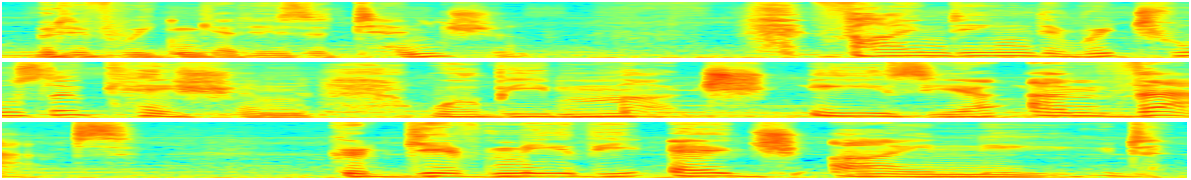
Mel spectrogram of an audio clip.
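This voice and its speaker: Theatrical, high-lilting male vampire rogue. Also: lively intonation, a little slow. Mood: scheming resolve. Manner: theatrical, drawling, hesitant asides. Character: flamboyant, wry vampire elf rogue, anxious yet scheming. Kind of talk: video game character acting. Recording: loud music behind the voice.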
